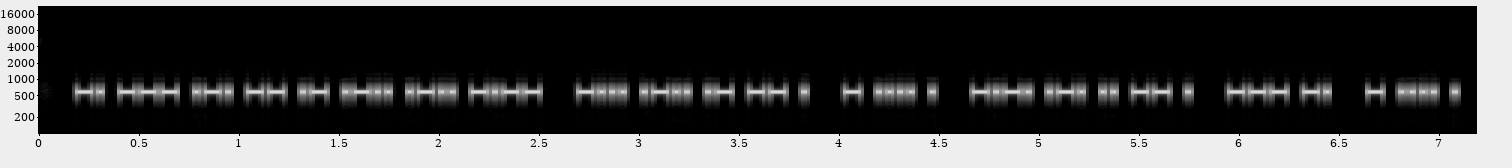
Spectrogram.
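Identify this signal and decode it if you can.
Morse code, heard as a keyed tone, about 44 wpm, 600 Hz. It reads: NORMALLY BLAME THE CRIME ON THE
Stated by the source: Morse practice at 45 wpm, the novel Never by Ken Follett in English, from CW med Gnister.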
